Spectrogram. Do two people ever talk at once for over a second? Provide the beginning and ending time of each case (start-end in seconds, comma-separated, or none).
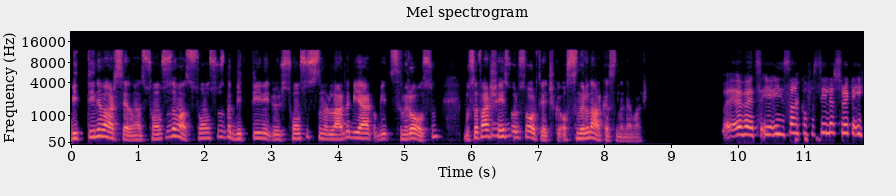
none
